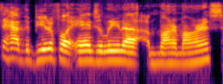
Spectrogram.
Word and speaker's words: Marmaras: I'm blessed to have the beautiful Angelina Marmaras. How do you say your last name? You're right, Mars. Marmaras.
